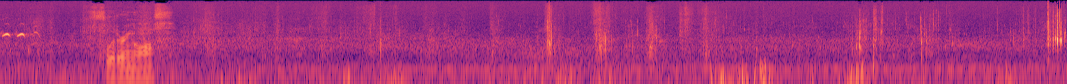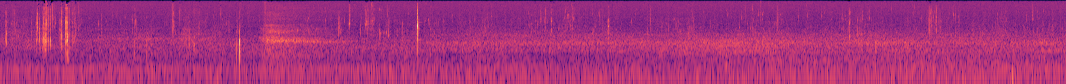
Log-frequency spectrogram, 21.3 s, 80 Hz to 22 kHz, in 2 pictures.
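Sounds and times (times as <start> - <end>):
gentle waves lapping against shore rocks: 0.0 - 21.3
low rumble of open water: 0.0 - 21.3
low rumble of wind: 0.0 - 21.3
speech: 1.0 - 1.8.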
